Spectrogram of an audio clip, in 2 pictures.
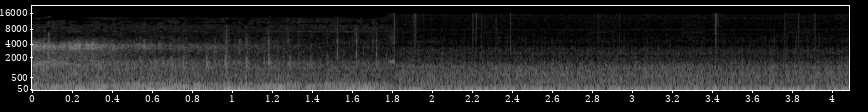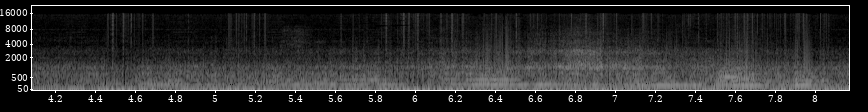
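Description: Dashcam recording of a vehicle driving: a steady rumble of engine and road noise that changes character about two seconds in. In the second half a low engine hum shifts up and down in pitch.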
